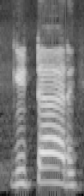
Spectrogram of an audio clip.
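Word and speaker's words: guitar: word नहीं पढ़ते हैं वैसे ही गेस्ट गेस गिल्ट गिटार इन सारे वर्ड्स में जी के बाद यू है और यू के बाद कोई बबल्स आया है इन सारे वर्ड्स में यू साइलेंट है गाइस अगर वीडियो अच्छा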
